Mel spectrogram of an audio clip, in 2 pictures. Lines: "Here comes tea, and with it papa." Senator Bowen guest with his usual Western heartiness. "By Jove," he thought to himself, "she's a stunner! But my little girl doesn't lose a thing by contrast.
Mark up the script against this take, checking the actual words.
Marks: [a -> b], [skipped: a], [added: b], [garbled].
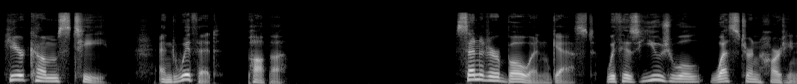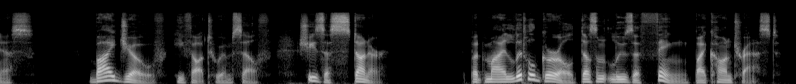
"Here comes tea, and with it papa." Senator Bowen guest with his usual Western heartiness. "By Jove," he thought to himself, "she's a stunner! But my little girl doesn't lose a thing by contrast.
